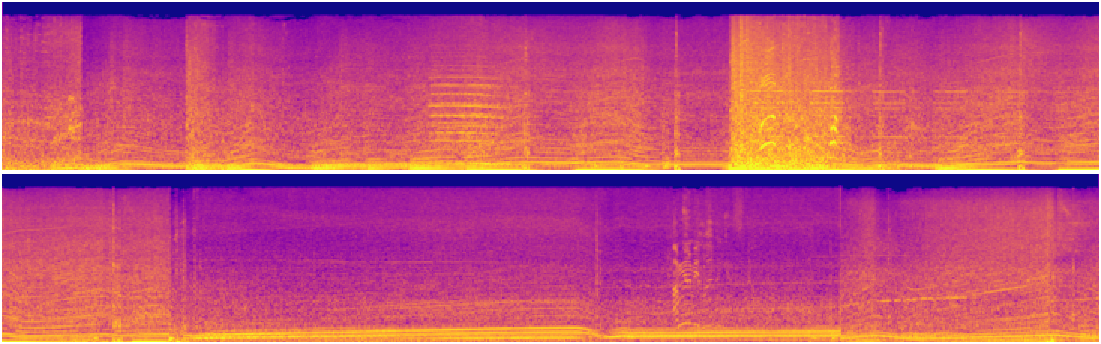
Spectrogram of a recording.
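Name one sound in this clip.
A car engine revs up and down as it speeds along.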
